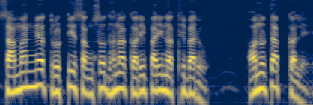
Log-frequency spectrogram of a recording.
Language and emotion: Odia, neutral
